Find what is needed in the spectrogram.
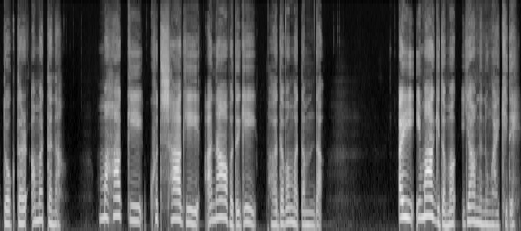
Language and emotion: Manipuri, sad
